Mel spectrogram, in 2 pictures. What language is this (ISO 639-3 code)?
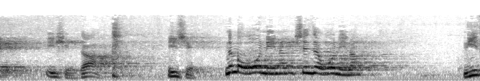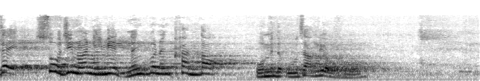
zho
